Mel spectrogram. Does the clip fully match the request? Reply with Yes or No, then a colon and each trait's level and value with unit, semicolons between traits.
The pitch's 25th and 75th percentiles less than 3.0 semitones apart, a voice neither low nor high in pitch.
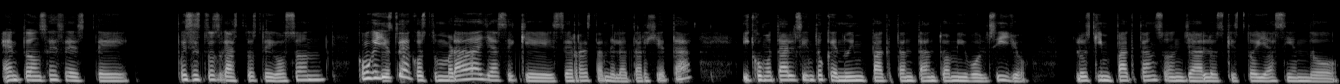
No: average, 3.4 semitones; medium, 180 Hz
